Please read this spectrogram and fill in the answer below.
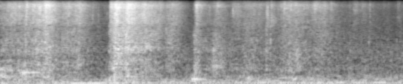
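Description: Tissue paper rustling and crinkling as it is pulled back inside a shoe box, in irregular bursts, the loudest about a second in, then softer rustling.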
